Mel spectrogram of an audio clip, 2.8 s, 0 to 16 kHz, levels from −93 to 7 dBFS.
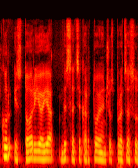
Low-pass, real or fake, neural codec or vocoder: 10.8 kHz; real; none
